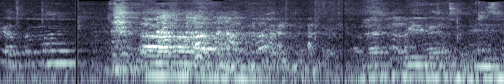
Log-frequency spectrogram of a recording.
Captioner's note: audience laughing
